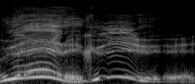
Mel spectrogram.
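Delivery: put-on over-the-top, thick, swooping Japanese accent. Describing a favorite Kill Bill scene, quoting Sonny Chiba: caricature Japanese accent. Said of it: "like almost caricature Japanese".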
